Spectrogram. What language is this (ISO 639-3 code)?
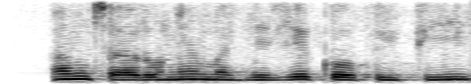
hin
